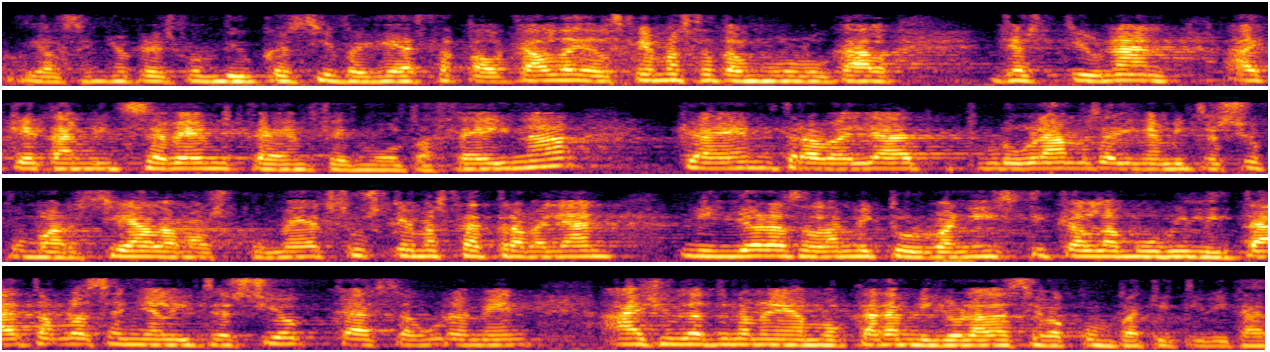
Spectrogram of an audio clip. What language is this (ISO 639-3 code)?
cat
